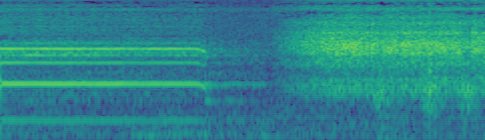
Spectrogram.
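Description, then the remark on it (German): A steady whistle of several stacked tones sounds for over a second, then cuts off and gives way to a broad hissing rush of steam, from a model railway train's digital sound decoder, sounding directly from the model train itself rather than from a loudspeaker. “Durch die Digitaltechnik können nicht nur viele Züge gleichzeitig über eine Anlage fahren, sondern klingen auch noch täuschend echt.”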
